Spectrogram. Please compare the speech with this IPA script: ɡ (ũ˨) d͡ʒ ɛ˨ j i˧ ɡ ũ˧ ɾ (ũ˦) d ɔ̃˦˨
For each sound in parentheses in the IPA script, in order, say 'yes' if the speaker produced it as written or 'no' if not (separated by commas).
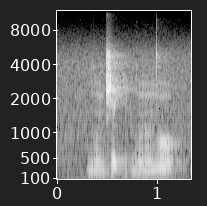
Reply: no, yes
